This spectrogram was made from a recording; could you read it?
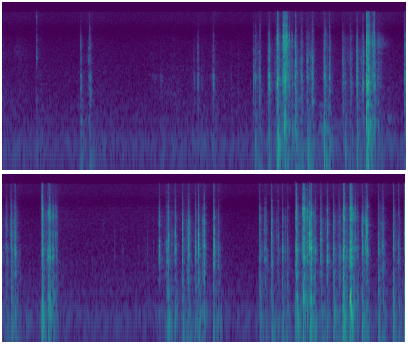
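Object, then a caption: Plastic computer keyboard. Fingertips type on a full-size black plastic Dell desktop keyboard with hollow keycaps, starting with a few slow, isolated ticking key presses before breaking into rapid bursts of typing. The clicks are short, dry and bright, with almost no low end, and they come in clustered runs separated by brief pauses.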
